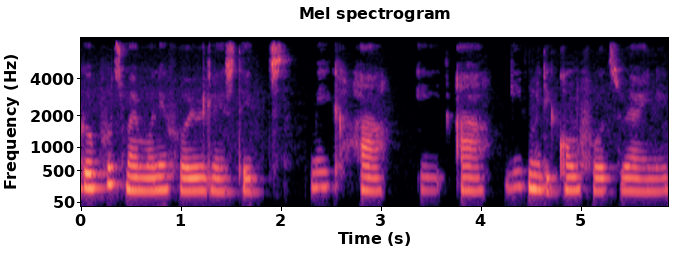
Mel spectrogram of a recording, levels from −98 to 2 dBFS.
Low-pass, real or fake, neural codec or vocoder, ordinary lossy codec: 7.2 kHz; real; none; none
